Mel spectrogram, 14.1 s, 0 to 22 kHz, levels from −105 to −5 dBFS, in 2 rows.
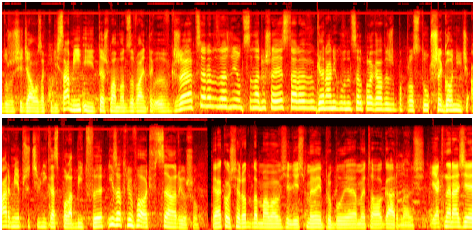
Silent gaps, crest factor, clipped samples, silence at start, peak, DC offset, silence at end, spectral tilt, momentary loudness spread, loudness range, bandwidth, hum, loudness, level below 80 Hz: none; 16 dB; under 0.1%; 0 s; 0 dBFS; under 0.1%; 0 s; -5.5 dB/octave; 6 LU; 2 LU; 16 kHz; none; -17 LUFS; -60 dBFS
